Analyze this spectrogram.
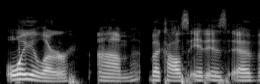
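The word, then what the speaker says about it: Euler: you have this formula it looks like uler but it's pronounced Oiler um because it is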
